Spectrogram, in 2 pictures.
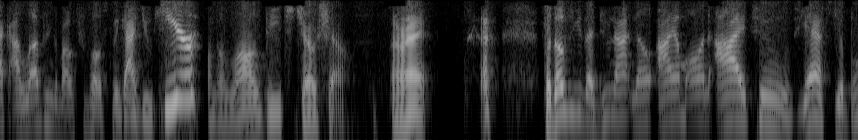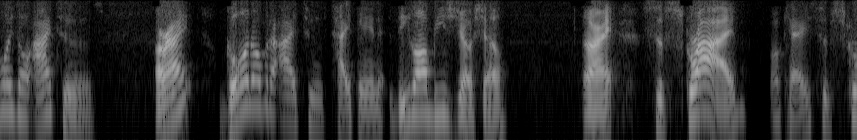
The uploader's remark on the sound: I take live callers!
